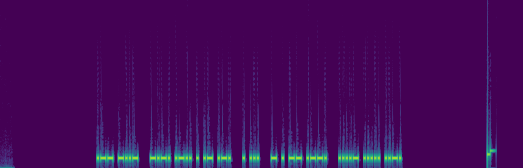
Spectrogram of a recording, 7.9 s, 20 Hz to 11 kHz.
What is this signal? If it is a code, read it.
Morse code, heard as a keyed tone, about 41 wpm, 700 Hz. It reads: WX CLEAR ES TEMP 45F
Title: Practice QSO - Exchange 2 - Info - 45wpm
